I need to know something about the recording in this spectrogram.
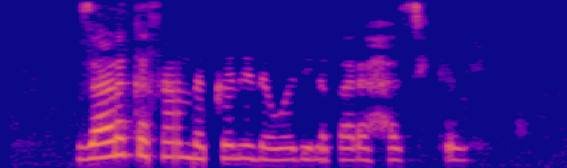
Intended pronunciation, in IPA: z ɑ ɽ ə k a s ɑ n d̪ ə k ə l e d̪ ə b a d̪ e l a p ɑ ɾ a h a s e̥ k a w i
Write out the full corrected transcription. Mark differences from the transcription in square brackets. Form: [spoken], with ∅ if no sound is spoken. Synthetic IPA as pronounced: z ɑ ɽ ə k a s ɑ n d̪ ə k ə l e d̪ ə [w] a d̪ e l a p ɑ ɾ a h a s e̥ k a w i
